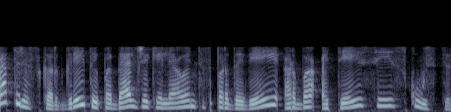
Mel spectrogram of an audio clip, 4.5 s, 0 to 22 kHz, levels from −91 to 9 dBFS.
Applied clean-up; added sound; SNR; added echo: none; none; none; none.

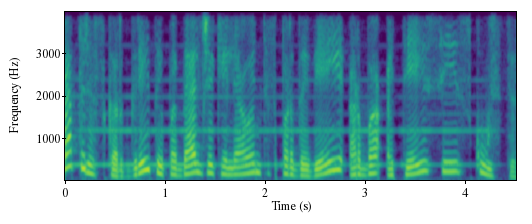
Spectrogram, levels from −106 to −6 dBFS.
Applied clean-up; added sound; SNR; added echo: neural mask model RNNoise.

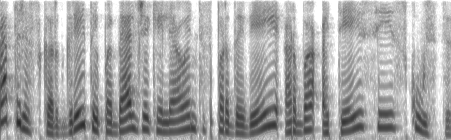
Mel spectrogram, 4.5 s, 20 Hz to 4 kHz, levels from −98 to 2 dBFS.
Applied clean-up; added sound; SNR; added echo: neural mask model Resemble Enhance denoiser.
